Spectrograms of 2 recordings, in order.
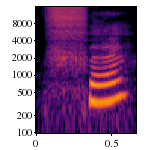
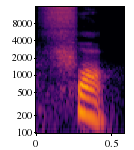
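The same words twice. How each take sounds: First: The syllable is said thin and light. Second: The syllable is said heavy and thick. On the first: The speaker calls it right. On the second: The speaker calls it wrong. "et non pas fa"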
